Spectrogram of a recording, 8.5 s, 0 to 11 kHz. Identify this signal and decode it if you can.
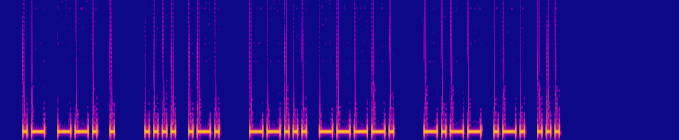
Morse code, heard as a keyed tone, about 21 wpm, 700 Hz. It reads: AGE HR 79 YRS
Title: K1USN SST QSO Practice 22wpm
